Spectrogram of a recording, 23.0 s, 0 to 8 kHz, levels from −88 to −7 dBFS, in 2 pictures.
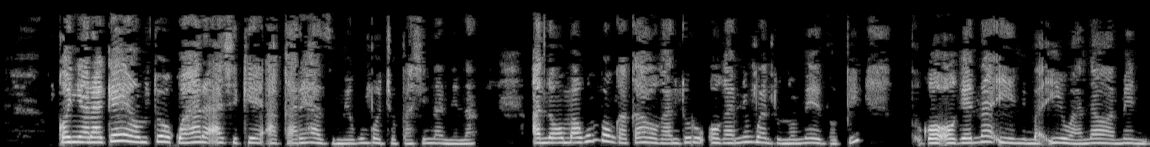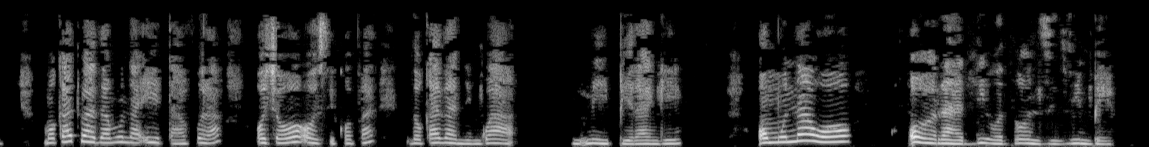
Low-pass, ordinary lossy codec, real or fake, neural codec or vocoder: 7.2 kHz; MP3, 32 kbps; real; none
